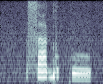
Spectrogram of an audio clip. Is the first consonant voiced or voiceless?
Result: voiceless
